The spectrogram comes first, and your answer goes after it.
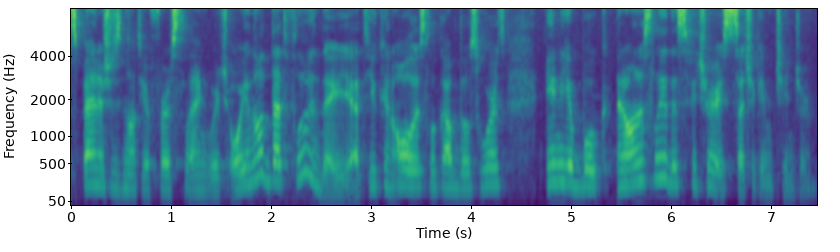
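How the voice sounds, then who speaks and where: A woman speaks with a non-native accent and lively intonation. Her pitch sits fairly high. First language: not English. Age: 30s. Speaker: lifestyle vlogger. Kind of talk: casual vlog talk. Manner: conversational.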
